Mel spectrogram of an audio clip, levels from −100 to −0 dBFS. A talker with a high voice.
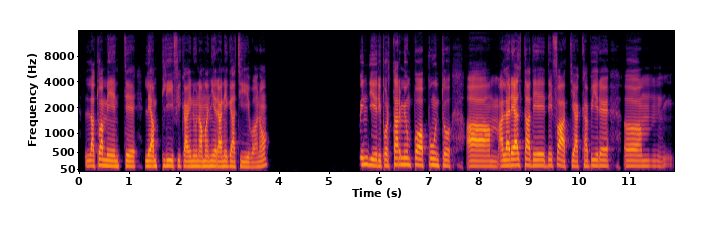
No: medium, 140 Hz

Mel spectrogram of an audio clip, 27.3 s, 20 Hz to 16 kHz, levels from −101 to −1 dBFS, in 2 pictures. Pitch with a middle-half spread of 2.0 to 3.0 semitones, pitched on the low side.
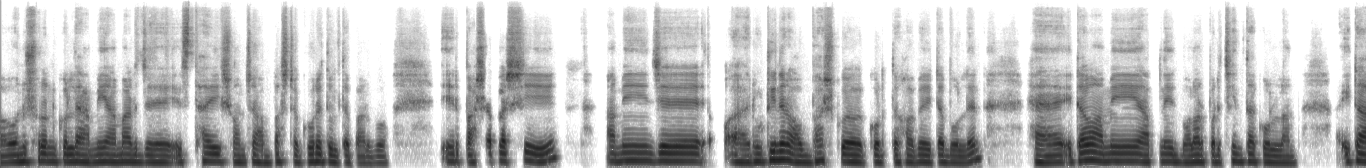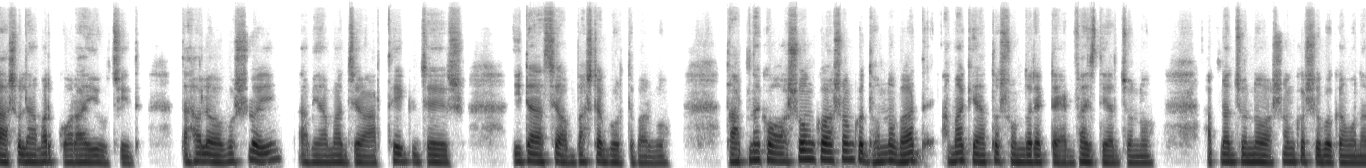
Yes: narrow, 2.4 semitones; low, 115 Hz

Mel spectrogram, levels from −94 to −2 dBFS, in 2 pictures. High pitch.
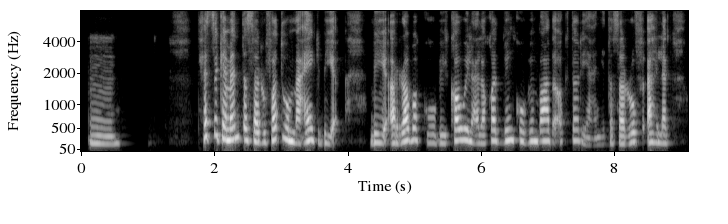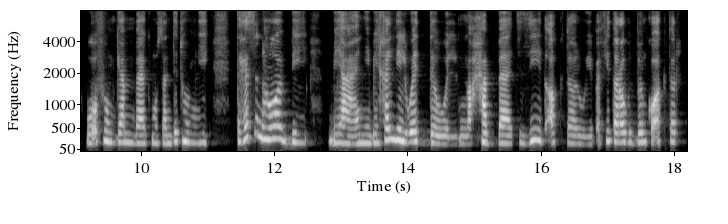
Yes: high, 200 Hz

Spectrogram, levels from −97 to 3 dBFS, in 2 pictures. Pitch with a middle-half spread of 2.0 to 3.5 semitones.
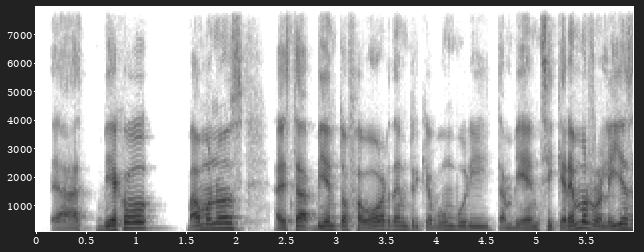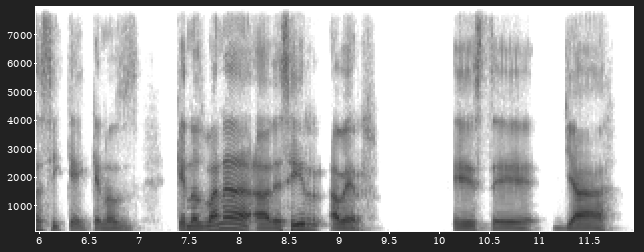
No: wide, 5.5 semitones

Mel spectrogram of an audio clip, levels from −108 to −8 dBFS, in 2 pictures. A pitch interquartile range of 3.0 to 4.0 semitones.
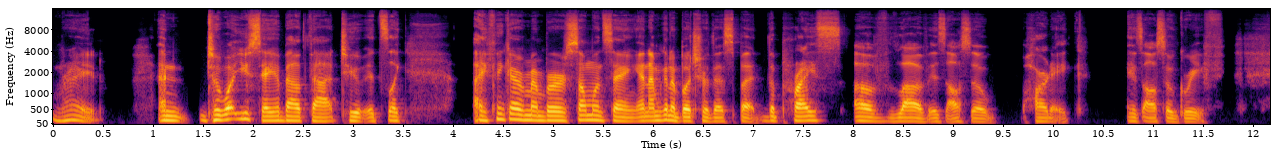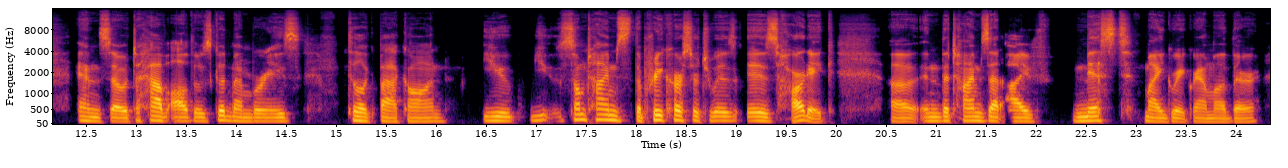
Yes: average, 3.3 semitones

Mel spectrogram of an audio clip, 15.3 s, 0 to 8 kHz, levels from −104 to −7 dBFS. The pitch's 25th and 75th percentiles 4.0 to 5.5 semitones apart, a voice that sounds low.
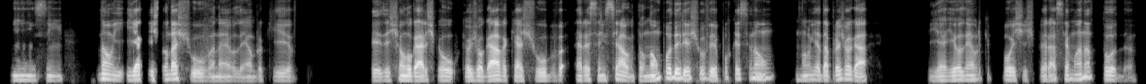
No: average, 2.9 semitones; low, 100 Hz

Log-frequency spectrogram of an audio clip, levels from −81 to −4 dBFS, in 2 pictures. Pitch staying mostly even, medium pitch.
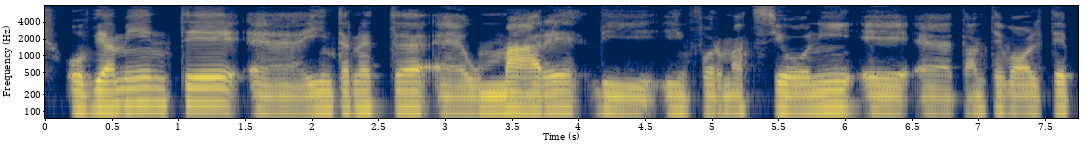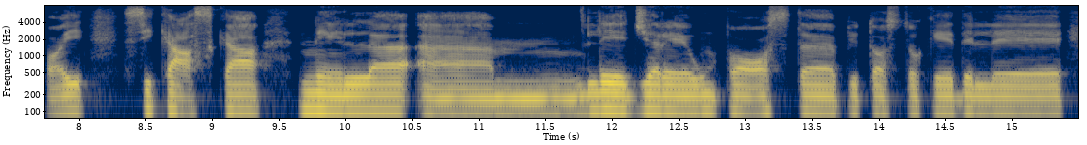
No: narrow, 1.9 semitones; low, 100 Hz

